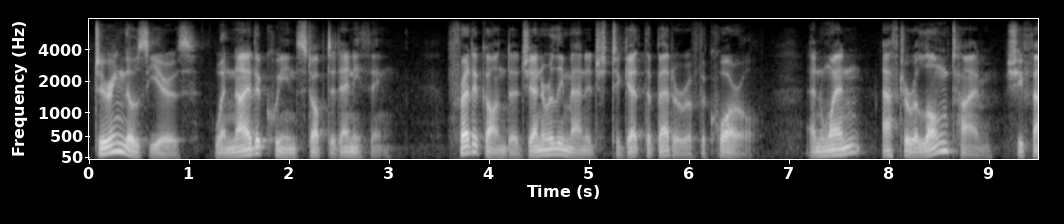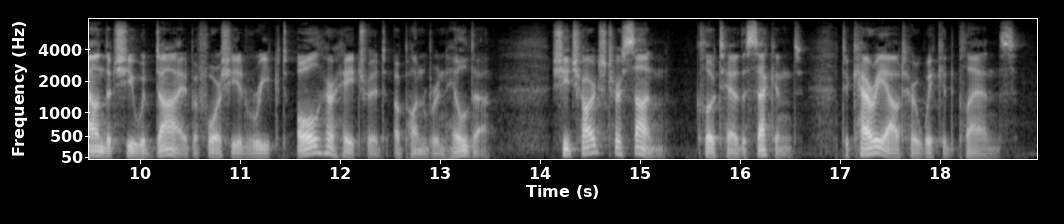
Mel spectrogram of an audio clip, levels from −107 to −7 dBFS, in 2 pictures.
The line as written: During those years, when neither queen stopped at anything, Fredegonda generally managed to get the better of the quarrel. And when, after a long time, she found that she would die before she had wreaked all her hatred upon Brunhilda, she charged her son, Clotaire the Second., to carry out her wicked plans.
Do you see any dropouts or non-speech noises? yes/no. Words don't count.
no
